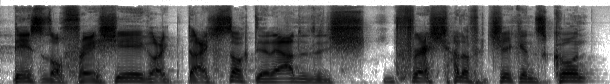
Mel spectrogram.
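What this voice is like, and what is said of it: Bad Scottish accent with lisp. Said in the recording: “Like a Scottish man? ... like Mike Myers is bad Scottish ... a Scottish man with a lisp”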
